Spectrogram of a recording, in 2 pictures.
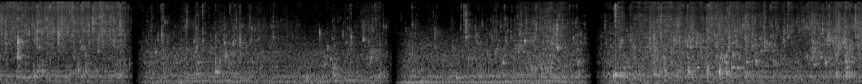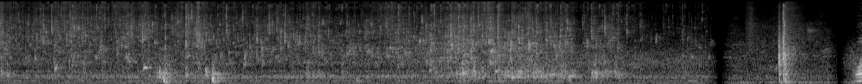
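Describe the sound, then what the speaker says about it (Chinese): Running tap water splashes in a kitchen sink while a cleaned fish is scrubbed inside with steel wool, a continuous close wash of water broken by several brief pauses. "我们还是用钢丝球把里面黑膜打一下哈。"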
